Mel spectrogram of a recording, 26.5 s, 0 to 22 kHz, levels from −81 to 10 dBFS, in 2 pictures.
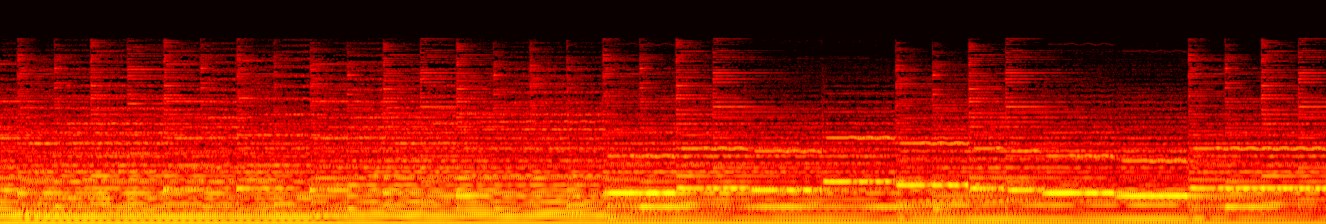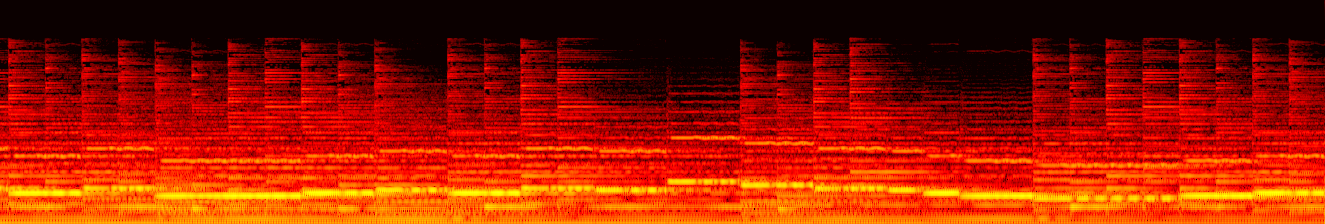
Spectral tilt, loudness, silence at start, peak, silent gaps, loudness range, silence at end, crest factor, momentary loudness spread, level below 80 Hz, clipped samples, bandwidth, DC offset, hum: -6 dB/octave; -20 LUFS; 0 s; -6 dBFS; none; 3 LU; 0 s; 12 dB; 5 LU; -34 dBFS; under 0.1%; 12 kHz; 2%; none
